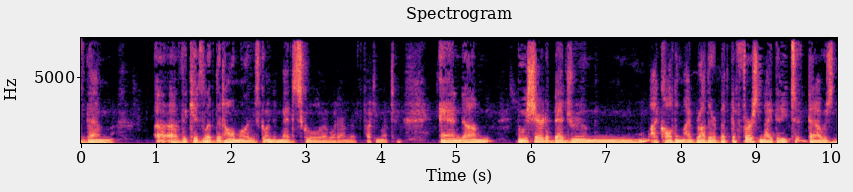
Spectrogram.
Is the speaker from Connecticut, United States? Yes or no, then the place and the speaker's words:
yes; Waterford, Connecticut, United States; also born or lived in New London, Connecticut; we moved from New London to Waterford, which is sort of like moving from the East Village to Chelsea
